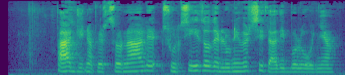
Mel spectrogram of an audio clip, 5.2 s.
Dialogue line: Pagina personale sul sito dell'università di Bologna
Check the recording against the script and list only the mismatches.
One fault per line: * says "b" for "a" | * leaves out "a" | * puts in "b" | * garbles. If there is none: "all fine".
all fine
